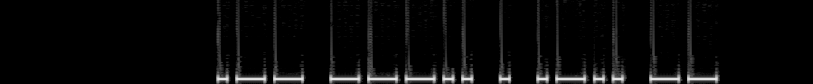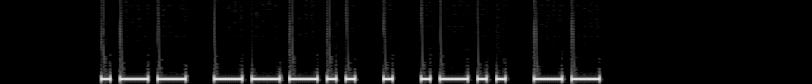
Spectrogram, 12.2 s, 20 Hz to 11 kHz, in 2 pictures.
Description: Morse code, heard as a keyed tone, about 17 wpm, 700 Hz. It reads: W8ELM W8ELM
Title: USA Call Signs - 5 Characters - Repeated 2x - 17wpm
